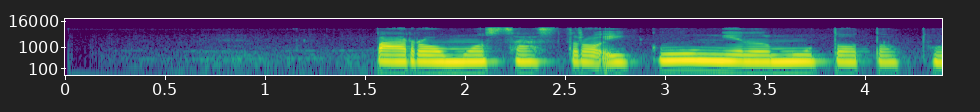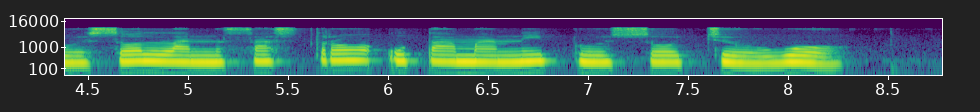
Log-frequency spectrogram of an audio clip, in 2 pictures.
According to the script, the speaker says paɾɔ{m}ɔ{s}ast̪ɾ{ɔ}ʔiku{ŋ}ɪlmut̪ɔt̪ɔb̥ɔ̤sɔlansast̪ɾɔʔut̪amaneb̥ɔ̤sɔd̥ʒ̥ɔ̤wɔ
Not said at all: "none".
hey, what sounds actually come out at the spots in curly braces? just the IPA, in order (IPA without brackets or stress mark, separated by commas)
m, s, ɔ, ŋ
